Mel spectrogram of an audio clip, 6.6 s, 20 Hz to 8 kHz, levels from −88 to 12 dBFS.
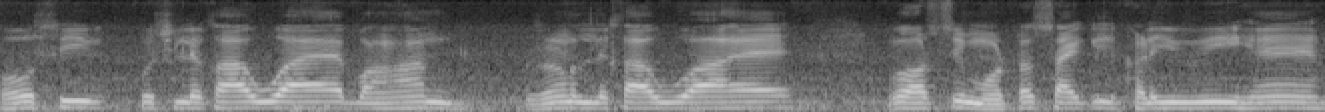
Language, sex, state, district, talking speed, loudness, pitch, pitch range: Hindi, male, Bihar, Saran, 165 wpm, -14 LUFS, 150 Hz, 145-155 Hz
